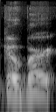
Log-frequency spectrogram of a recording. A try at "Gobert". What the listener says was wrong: Did you say Gobert? It's Gobert. Yeah, the T is silent.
